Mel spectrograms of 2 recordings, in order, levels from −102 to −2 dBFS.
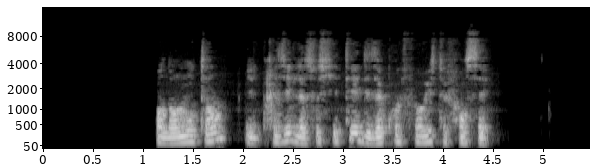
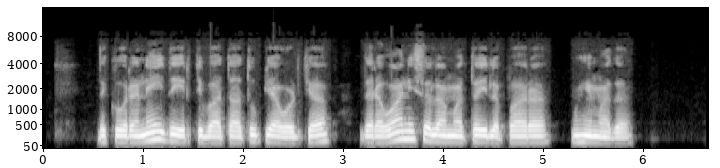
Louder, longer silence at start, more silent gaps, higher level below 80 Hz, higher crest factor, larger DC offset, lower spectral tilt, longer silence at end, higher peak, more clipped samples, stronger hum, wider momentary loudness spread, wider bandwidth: second, -30 LUFS vs -12 LUFS; first, 1.15 s vs 0.55 s; neither; second, -66 dBFS vs -58 dBFS; first, 20 dB vs 12 dB; neither; about the same, -6.5 dB/octave vs -7.5 dB/octave; first, 1 s vs 0.75 s; second, -12 dBFS vs 0 dBFS; neither; neither; about the same, 9 LU vs 8 LU; first, 9 kHz vs 6.8 kHz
